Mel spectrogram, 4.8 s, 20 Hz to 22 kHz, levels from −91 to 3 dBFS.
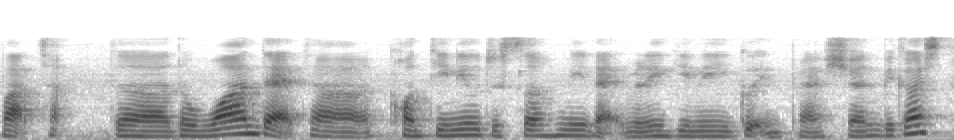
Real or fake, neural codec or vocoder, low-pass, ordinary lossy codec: real; none; 7.2 kHz; none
